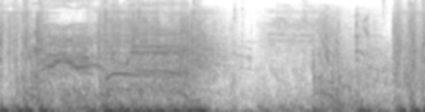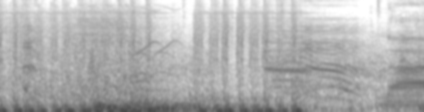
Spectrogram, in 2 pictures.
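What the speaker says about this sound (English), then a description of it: "The auto gun is, I think, my favourite gun in this game." Rapid automatic gunfire from a video game auto gun rattles in bursts with clicking mechanisms, loud and close, pausing briefly midway and then resuming, with a voice talking over parts of it.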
